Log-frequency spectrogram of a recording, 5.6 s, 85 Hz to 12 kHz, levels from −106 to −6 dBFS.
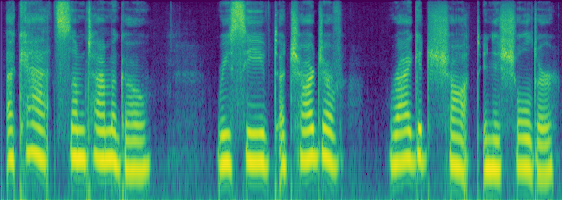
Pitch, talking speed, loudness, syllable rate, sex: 215 Hz, 150 wpm, -17 LUFS, 4.6 syllables/s, female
